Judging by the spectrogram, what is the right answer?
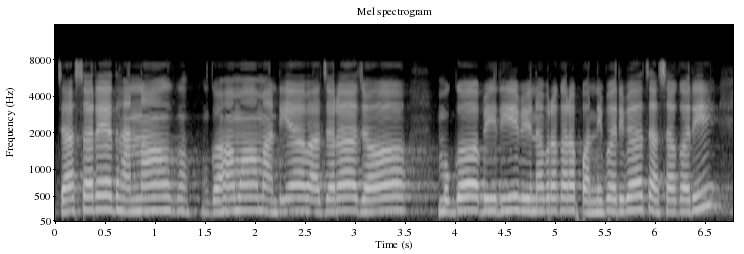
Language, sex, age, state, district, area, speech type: Odia, female, 30-45, Odisha, Nayagarh, rural, spontaneous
